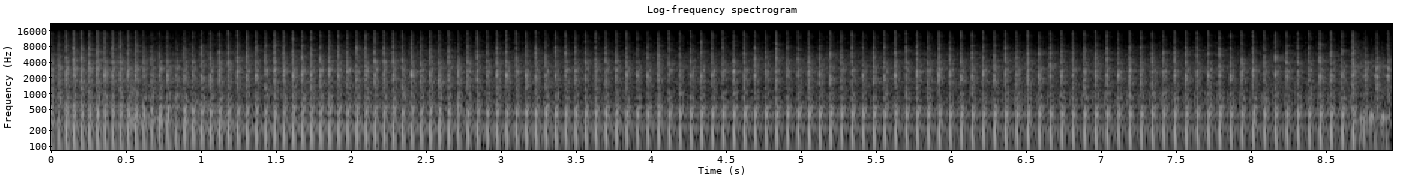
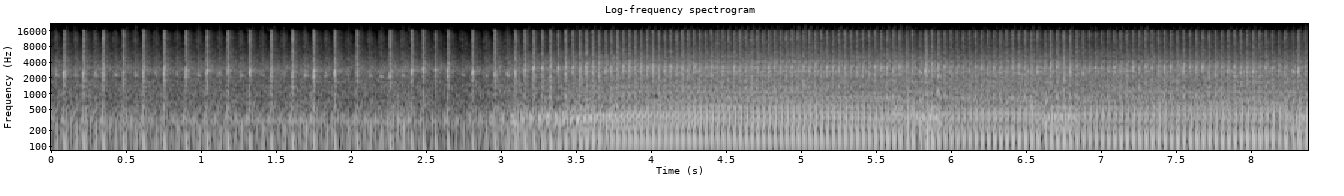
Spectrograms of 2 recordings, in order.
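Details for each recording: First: Murray riding mower engine, long unused, previously stalling and smoking badly, running at fast idle with exhaust removed to check the cause; fresh gas and new fuel lines; loud raw unmuffled popping, still smoking a little. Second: Murray riding mower, previously locked engine freed, head reinstalled, on jumper box: slow starter chugs about three seconds then catches cleanly and runs steady; smoking slightly.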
